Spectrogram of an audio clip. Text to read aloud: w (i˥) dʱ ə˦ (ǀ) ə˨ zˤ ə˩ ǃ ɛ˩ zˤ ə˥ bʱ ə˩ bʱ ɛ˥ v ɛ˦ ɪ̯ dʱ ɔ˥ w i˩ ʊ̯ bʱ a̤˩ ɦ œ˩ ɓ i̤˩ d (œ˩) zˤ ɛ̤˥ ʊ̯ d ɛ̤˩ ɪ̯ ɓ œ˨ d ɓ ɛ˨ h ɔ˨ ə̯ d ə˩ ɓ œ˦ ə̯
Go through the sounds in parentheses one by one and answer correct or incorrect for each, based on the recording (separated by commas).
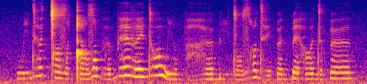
incorrect, correct, correct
